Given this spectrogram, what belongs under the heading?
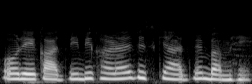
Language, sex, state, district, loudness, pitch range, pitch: Hindi, female, Madhya Pradesh, Bhopal, -14 LUFS, 235-270 Hz, 250 Hz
